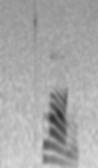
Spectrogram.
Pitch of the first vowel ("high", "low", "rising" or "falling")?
falling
